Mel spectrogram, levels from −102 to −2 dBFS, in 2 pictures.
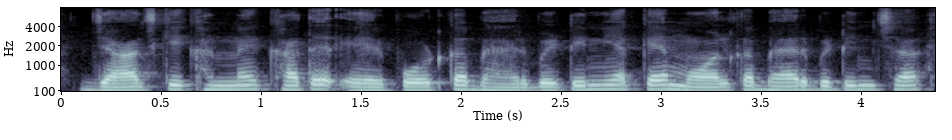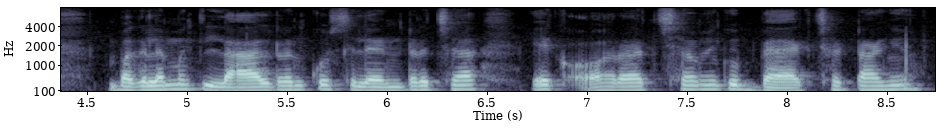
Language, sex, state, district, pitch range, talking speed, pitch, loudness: Garhwali, male, Uttarakhand, Uttarkashi, 125-150 Hz, 205 wpm, 140 Hz, -26 LUFS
